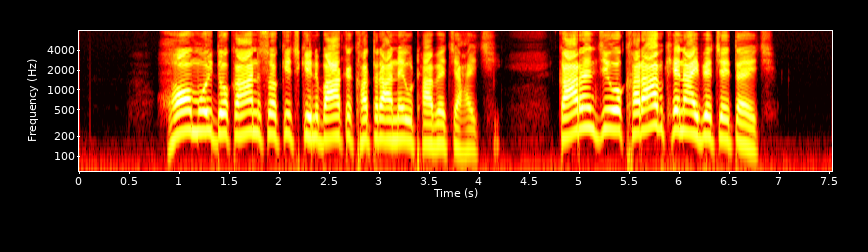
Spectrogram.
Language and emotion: Maithili, fearful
